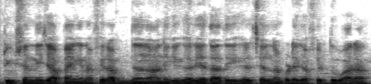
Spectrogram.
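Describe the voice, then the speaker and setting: Soft-spoken man comforting at home. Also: mid-range voice, flat delivery, quick pace, soft background music. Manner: soothing, pleading softly. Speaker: vlogger, father. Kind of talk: casual family vlog. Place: home, indoors.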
